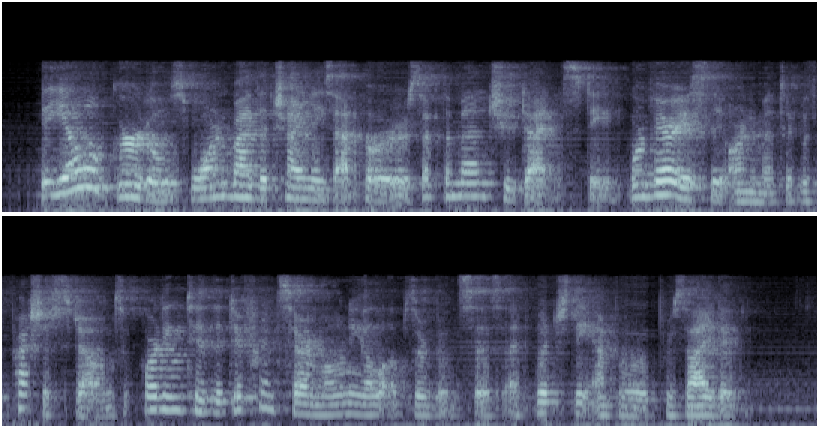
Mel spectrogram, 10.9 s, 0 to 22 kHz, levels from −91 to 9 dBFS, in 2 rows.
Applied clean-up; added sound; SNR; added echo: neural separator model SepFormer DNS4.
